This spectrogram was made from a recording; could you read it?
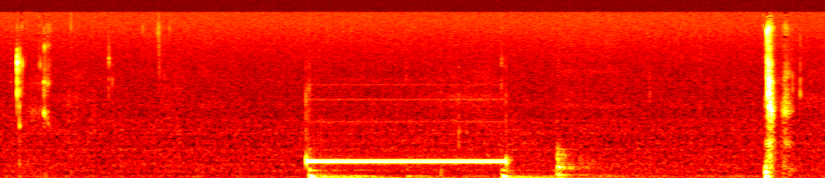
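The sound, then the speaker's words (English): A single steady electronic ringback tone from a phone call sounds for about two seconds, clear and fairly loud, with a few soft clicks and handling noises before and after it. “Oh, it's calling. It's actually ringing.”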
